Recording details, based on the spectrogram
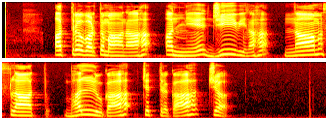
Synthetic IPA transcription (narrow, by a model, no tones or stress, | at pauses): ɐt̪ɾɐʋɐɾt̪ɐmaːnaːɦɐ̆ | ɐnjeːd͡ʒiːʋinɐɦɐ̆ | naːmɐslaːt̪ | bʱɐlːukaːɦɐ̆t͡ʃit̪ɾɐkaːɦɐ̆t͡ʃɐ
